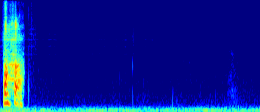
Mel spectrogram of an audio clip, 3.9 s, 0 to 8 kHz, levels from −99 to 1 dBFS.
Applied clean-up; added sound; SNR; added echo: neural diffusion model UNIVERSE++.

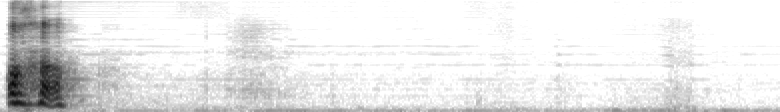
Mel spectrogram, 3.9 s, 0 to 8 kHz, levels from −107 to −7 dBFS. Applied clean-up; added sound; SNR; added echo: neural mask model DeepFilterNet 3.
